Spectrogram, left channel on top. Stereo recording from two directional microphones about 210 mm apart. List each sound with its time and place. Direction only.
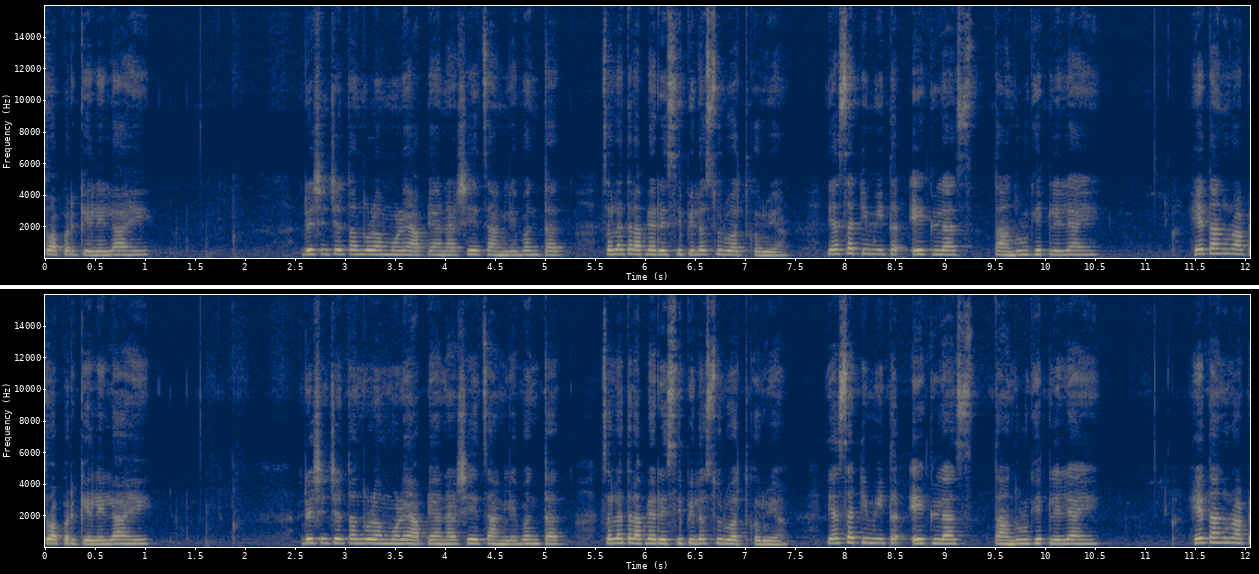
0.0 s a woman's voice: 15° right (ahead or behind)
2.6 s a woman's voice: 20° right (ahead or behind)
